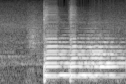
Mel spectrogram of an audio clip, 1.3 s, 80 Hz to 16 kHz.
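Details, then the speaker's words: 2003 Chevrolet Express with no low beams; original low-beam headlight relay fitted in the horn relay socket as a tester; short loud clear horn blast with clean cutoff, so the relay is good: normal horn operation. "that works just fine relay tester said it's good"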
